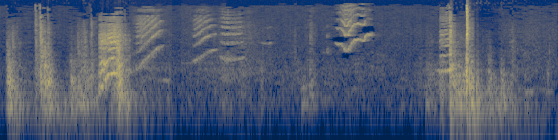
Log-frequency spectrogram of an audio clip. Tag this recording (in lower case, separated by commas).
home sounds, door, squeak, slam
